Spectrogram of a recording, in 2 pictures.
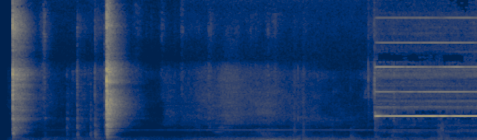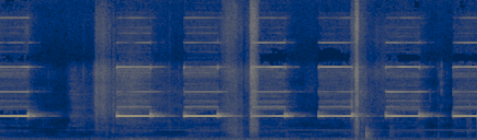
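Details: Avian mechanical ventilator: short clicks and a hum, then a high repeating electronic alarm tone in bursts, a ventilator alarm sounding.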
